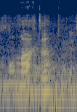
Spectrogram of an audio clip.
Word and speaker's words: Montmartre: I'm thinking of like Montmartre.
